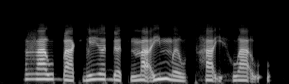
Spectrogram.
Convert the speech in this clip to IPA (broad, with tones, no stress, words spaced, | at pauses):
va˧wɓa˨˩k̚li˧ə̯ ɗə˨˩t̚ma̰˧˥jmə˧˩w t̪ʰa̰˧˨j hwa̰˧˨wʔ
